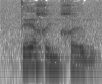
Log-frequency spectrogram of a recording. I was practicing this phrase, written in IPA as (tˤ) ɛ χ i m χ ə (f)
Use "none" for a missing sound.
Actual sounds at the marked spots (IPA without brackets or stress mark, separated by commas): t, m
